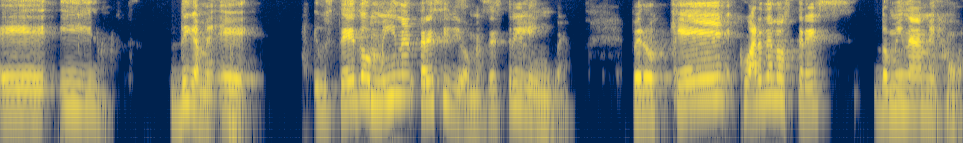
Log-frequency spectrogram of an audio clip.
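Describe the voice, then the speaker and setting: A woman with a medium-pitched voice speaks very slowly, her intonation lively. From United States, Dominican heritage. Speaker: interviewer. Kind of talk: interview. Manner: halting.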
